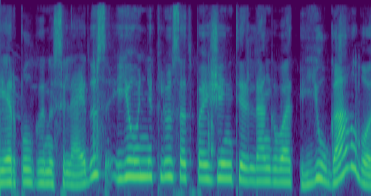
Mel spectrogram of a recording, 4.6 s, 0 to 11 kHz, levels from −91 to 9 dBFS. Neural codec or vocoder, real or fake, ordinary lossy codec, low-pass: none; real; MP3, 64 kbps; 9.9 kHz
